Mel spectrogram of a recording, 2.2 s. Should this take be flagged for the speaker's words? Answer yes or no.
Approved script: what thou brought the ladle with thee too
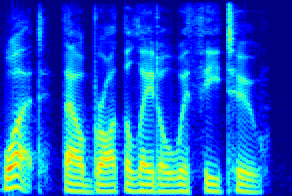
no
